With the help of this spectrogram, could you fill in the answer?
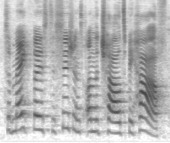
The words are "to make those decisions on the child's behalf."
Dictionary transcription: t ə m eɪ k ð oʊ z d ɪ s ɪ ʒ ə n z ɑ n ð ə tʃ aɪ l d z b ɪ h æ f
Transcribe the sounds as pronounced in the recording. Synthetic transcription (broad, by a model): t ə m eɪ k ð oʊ z d ɪ s ɪ ʒ ə n z n ð ə tʃ aɪ l d z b ɪ h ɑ f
